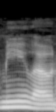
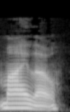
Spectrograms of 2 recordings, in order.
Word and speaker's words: Milo: milo would like the milo statue it's actually pronounced milo not milo i said gently i don't think the sheriff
